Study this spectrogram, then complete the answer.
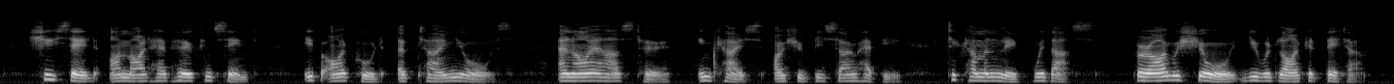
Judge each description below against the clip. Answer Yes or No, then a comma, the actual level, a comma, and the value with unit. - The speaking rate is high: No, average, 160 wpm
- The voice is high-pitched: No, medium, 165 Hz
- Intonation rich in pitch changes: No, average, 3.2 semitones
